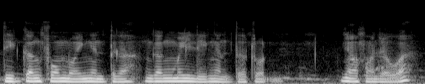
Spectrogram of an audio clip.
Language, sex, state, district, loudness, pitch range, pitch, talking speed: Wancho, male, Arunachal Pradesh, Longding, -13 LUFS, 130-145 Hz, 140 Hz, 210 wpm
